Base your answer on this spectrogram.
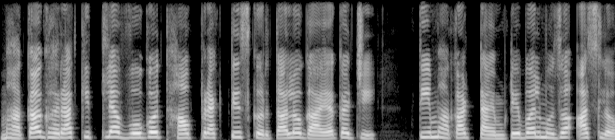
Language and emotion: Goan Konkani, neutral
